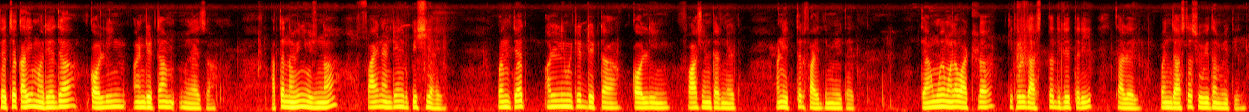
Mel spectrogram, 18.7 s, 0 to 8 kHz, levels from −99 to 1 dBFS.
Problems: constant background noise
